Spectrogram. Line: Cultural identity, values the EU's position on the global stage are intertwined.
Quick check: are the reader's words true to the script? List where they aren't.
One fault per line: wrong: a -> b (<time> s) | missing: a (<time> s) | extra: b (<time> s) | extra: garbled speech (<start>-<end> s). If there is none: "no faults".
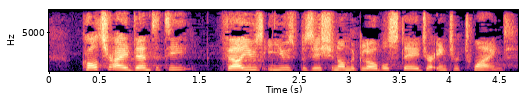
no faults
